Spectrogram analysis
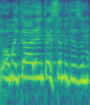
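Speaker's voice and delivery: high-pitched mock panic; mock alarm. Someone reacting to news of anti-Semitism, mock alarm. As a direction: exclaim it in exaggerated dismay.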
